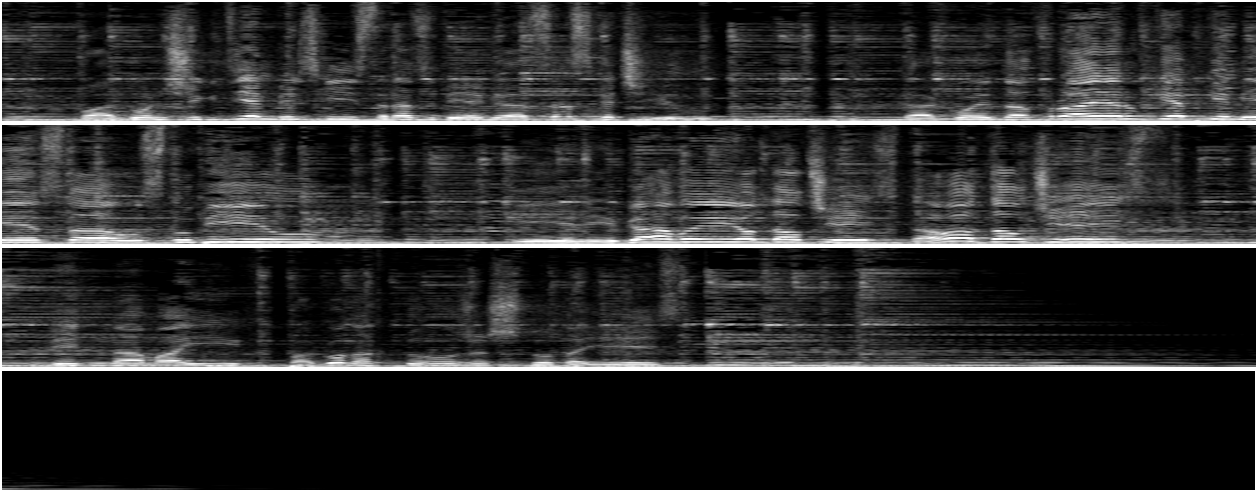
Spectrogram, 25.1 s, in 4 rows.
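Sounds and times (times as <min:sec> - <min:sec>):
guitar chord: 0:00.0 - 0:19.7.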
